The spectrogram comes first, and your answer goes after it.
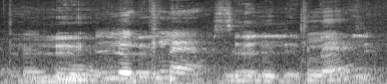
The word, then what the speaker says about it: Leclerc: Leclerc. C'est que je prononce bien.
